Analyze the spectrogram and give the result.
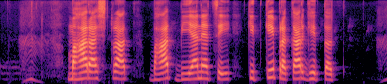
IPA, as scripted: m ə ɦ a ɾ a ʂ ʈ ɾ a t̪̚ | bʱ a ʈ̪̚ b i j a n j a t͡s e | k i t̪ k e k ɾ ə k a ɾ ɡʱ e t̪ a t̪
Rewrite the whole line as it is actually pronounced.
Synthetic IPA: m ə ɦ a ɾ a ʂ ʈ ɾ a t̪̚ | bʱ a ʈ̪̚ b i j a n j a t͡s e | k i t̪ k e p ɾ ə k a ɾ ɡʱ e t̪ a t̪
